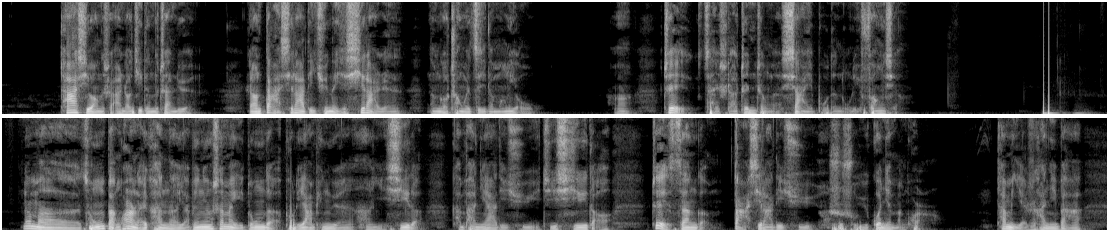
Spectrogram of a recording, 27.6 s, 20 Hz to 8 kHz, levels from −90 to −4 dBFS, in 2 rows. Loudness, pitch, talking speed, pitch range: -25 LUFS, 100 Hz, 230 characters per minute, 85-115 Hz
